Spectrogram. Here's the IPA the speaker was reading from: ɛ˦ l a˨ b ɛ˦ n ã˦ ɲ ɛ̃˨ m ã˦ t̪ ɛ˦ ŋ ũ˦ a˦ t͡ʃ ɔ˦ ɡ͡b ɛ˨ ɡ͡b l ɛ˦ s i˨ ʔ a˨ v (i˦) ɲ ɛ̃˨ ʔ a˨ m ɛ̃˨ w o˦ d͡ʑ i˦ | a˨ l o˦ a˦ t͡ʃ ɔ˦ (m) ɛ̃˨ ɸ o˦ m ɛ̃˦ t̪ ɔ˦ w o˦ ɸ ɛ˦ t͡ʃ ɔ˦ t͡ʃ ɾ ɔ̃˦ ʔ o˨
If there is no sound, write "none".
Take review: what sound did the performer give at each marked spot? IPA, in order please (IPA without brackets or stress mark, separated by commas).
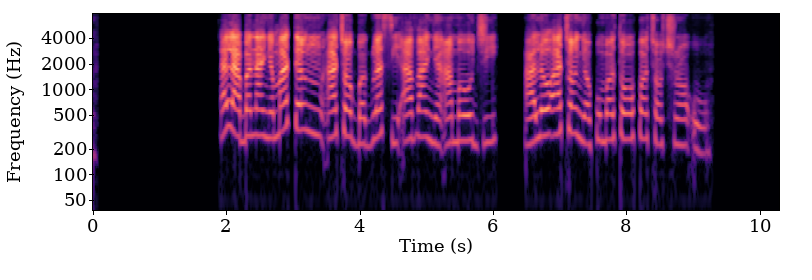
a˦, ɲ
